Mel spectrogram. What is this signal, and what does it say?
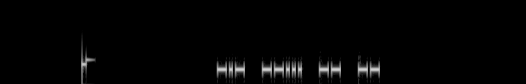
Morse code, heard as a keyed tone, about 42 wpm, spaced as for 29 wpm, 690 Hz. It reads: K7MM
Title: USA Call Signs - 4 Characters - 2x Character Spacing - 40wpm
